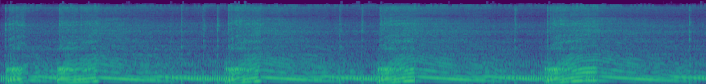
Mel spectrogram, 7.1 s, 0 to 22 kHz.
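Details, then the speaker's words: John Deere CS81 chainsaw: crisp two-stroke snarl revving up and dropping back cleanly about every two seconds, no stumble or bog; running healthy. "Wow. How long is it gonna run? Till the piston scores or the gas comes out? Wow, that's not bad."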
